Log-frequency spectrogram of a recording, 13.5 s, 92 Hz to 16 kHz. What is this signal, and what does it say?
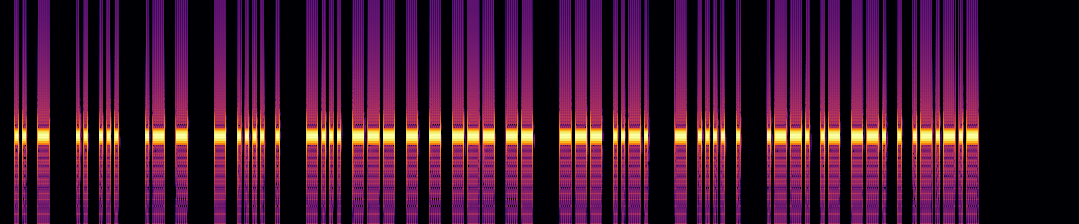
Morse code, heard as a keyed tone, about 25 wpm, 700 Hz. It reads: IT IS AT THE BOTTOM OF THE PAGE.
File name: practice / 25wpm / Sentences with 4-Word Phrases - 25wpm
